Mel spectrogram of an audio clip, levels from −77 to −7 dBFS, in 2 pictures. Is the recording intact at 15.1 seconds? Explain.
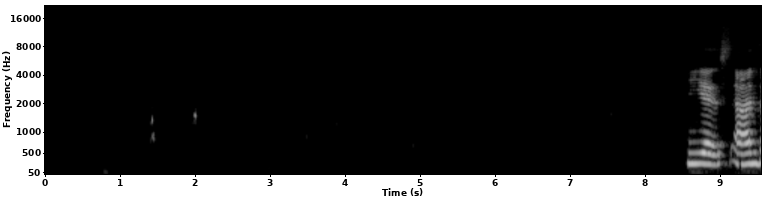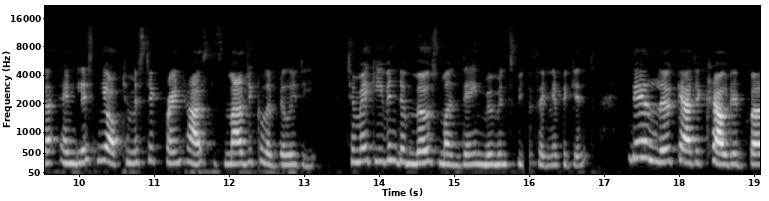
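Yes, at 15.1 seconds the speech plays through cleanly with no audible fault.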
